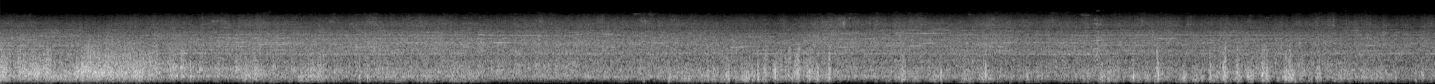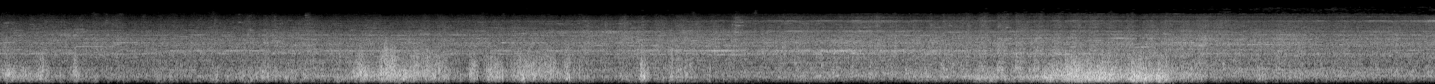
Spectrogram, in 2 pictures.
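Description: Freight cars (covered hoppers and tank cars) rolling past: a steady rumble and clatter of steel wheels on rail, with a thin high squeal. The sound swells louder about a second in, about 18 s in and again around 25 s in.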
